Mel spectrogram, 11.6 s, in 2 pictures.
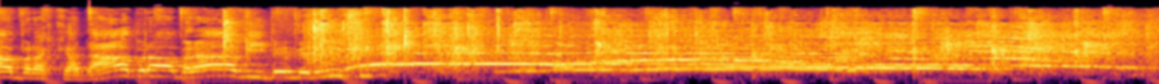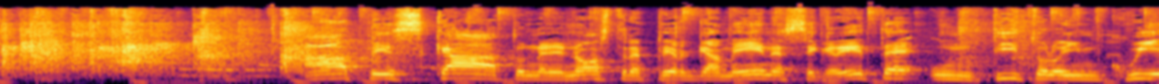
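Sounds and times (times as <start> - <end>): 
speech: 0.0 - 2.2, 7.4 - 11.5
audience applause: 1.5 - 7.5.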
